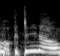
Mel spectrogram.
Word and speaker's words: Pochettino: Pochettino? – Pochettino.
